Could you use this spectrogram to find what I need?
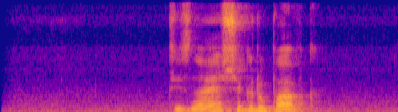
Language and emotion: Russian, neutral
